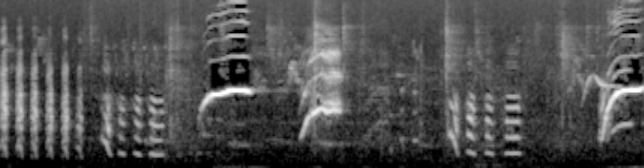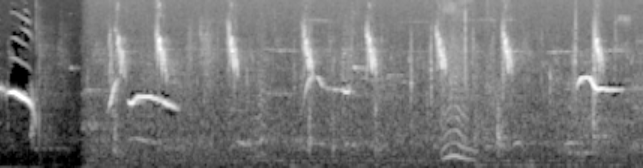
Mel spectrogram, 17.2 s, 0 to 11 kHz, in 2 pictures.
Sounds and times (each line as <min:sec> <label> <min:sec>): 0:00.0 birds 0:17.1
0:09.7 animal noises 0:17.1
